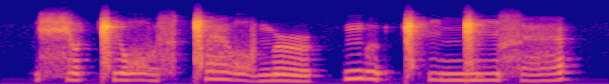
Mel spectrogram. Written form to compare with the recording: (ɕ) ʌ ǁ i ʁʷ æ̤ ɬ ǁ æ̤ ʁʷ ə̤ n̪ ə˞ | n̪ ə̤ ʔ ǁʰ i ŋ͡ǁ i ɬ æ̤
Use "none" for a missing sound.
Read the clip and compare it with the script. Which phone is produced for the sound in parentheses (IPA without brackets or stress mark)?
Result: ɕ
